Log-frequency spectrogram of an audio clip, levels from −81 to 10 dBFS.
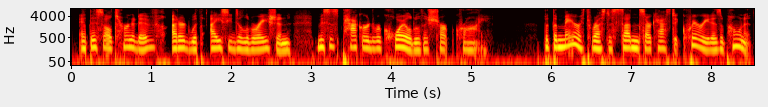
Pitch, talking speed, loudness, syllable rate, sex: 180 Hz, 175 wpm, -21 LUFS, 6.3 syllables/s, female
